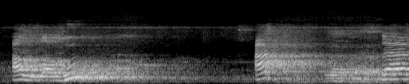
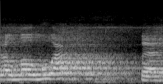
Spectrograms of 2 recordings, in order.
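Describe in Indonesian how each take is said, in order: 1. u dan a tetap terpisah, tidak ada bunyi w. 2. Ada bunyi w yang menyambungkan kedua kata. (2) "nggak boleh"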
